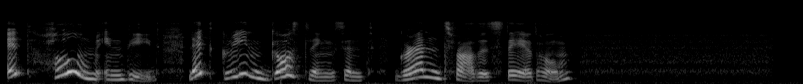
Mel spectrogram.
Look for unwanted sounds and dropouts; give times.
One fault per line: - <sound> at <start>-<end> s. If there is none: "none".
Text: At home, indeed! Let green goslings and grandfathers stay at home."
none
